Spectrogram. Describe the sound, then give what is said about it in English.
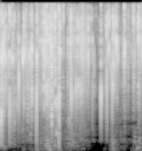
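Sweet wrapper paper crinkling in quick, irregular bursts of sharp, bright crackles, dense and continuous for about two seconds, with no voices over it. “This sweet paper.”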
